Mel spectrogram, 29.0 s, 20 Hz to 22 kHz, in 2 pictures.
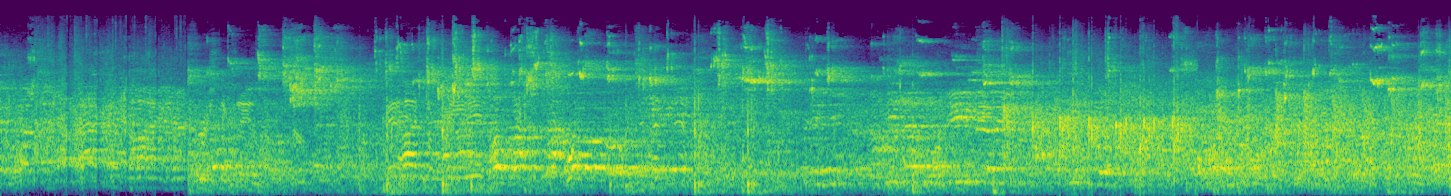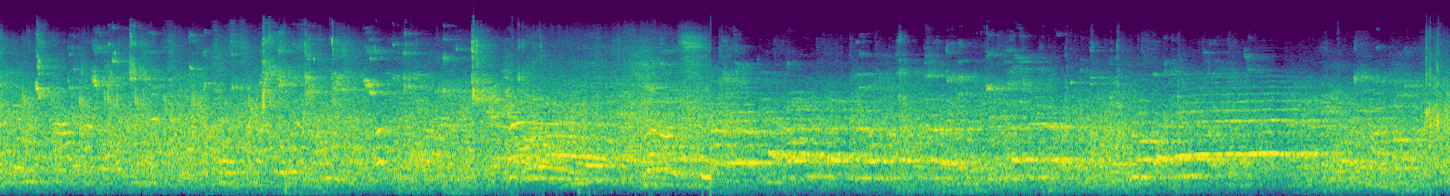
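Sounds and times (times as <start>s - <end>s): echoing voices: 0.0s - 29.0s.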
